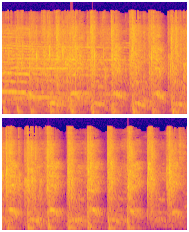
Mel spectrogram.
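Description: A loud crowd claps and cheers continuously to welcome a guest, with a steady rhythmic pounding beat running through the noise and some music underneath.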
